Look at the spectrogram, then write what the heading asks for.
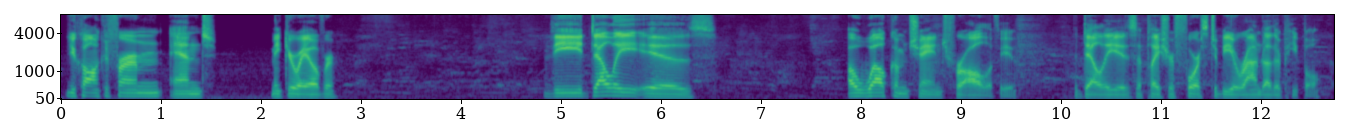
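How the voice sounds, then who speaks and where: A man's voice: deep voice, measured pace, long pauses, a bit bright, clear, resonant tone, a faint crowd. A man narrating a tabletop horror game as its game master and host.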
